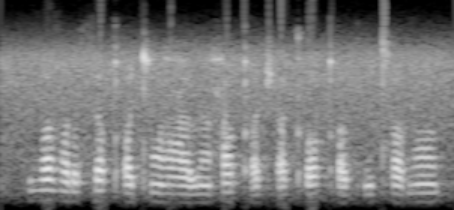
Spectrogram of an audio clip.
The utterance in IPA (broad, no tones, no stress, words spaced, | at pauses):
ðɨ zˤɨɾusɨ qʼɔcʰɔ̃ ʕaɹãħa qʼat͡ʃʼakʼɔ qʼʌ kʷʼacʰɨ dˤũ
